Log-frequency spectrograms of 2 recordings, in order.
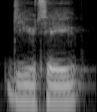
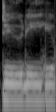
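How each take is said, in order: First: The word is said without an American accent. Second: The word is said with an American accent. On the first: The speaker calls it right. "I'm glad at least that we don't pronounce it duty" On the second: The speaker calls it wrong. "like I know a lot of Americans do"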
